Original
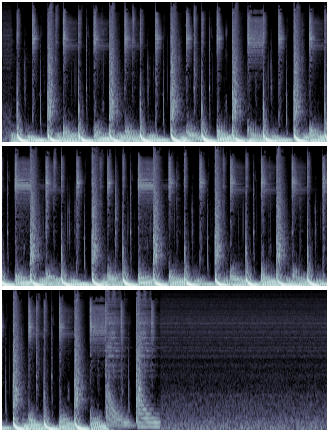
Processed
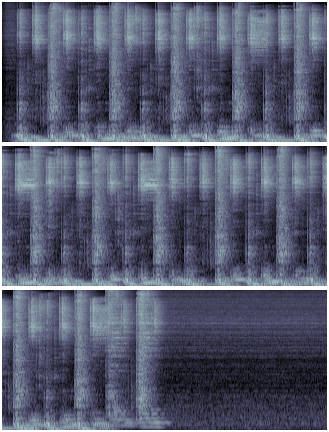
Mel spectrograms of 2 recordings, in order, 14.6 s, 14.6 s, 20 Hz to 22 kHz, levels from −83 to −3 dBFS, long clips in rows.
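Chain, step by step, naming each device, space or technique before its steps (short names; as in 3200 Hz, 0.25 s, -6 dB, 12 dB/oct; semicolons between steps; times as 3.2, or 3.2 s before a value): turntable without a phono preamp (RIAA curve recording; white noise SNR 37 dB); Schroeder reverb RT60 0.54 s, combs from 33 ms, DRR -8.5 dB; gain -10.5 dB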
